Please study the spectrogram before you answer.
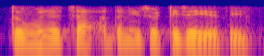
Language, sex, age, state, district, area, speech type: Hindi, male, 30-45, Madhya Pradesh, Gwalior, rural, conversation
